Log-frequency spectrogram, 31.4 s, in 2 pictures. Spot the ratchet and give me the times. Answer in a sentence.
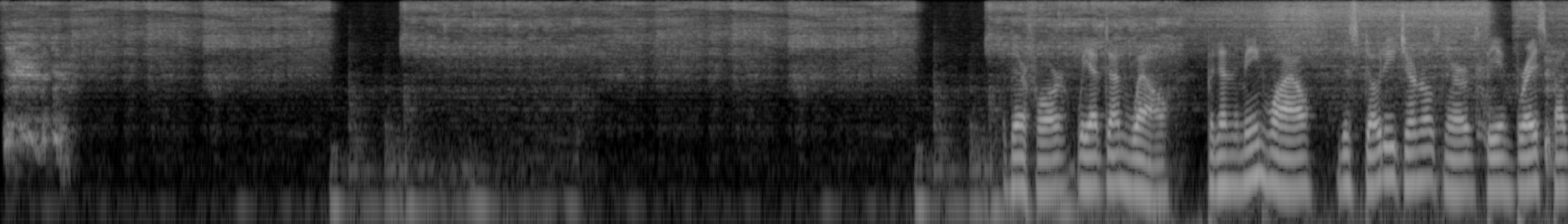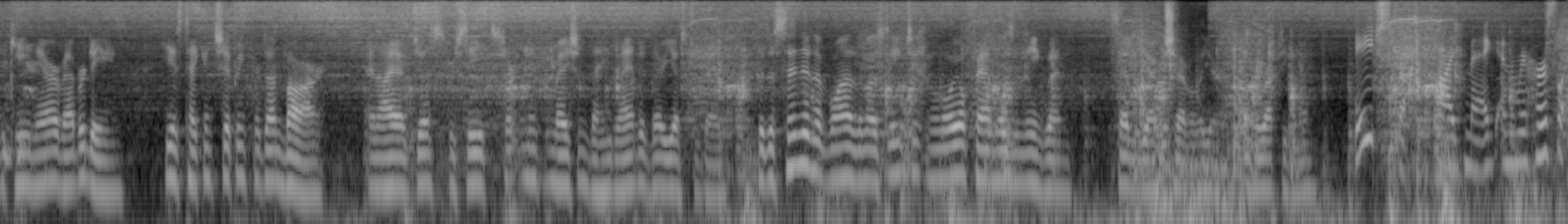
You can't hear the ratchet here.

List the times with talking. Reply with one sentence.
You can hear the talking from 10.0 to 31.3 s.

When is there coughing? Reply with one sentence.
The coughing can be heard from 0.0 to 0.8 s, from 14.8 to 16.2 s and from 27.1 to 28.4 s.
